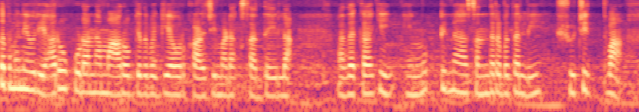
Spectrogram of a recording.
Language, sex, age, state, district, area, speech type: Kannada, female, 30-45, Karnataka, Dharwad, rural, spontaneous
